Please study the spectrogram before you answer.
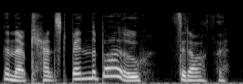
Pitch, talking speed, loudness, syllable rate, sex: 225 Hz, 195 wpm, -17 LUFS, 4.4 syllables/s, female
